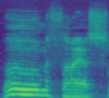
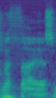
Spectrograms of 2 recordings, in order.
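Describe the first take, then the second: First: Slow, drawn-out weary "Oh, Matthias"; weary drawn-out sigh. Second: "Matthias" said much softer and lower; weary and softer. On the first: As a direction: stretch "Oh, Matthias" out slowly like a tired sigh. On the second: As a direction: let "Matthias" drop away in weariness. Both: A narrator's reading. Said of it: "he said wearily".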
